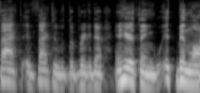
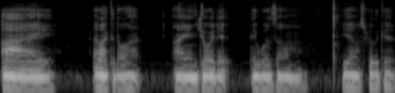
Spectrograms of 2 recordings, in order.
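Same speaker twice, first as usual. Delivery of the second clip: very depressed, much quieter and lower; 4 semitones lower, 11 dB quieter than usual. Asked how they liked Game of Thrones, answering sounding very depressed. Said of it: "You sound very depressed".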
